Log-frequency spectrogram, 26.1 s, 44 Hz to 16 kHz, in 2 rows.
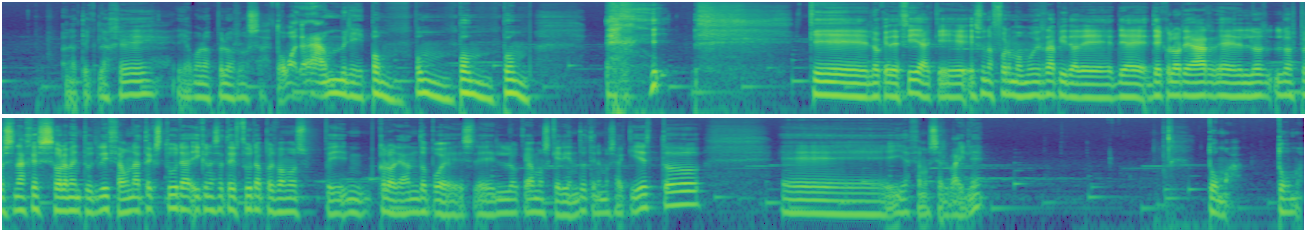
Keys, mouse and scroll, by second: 0.4 g, 2.7 right click, 3.0 middle click, 4.0-5.0 scroll down 5, 4.8 middle click, 5.5 middle click, 6.6-7.0 scroll up 3, 7.0 shift+middle click, 7.6 middle click, 10.4 click, 12.5 middle click, 14.6 middle click, 19.0 click, 19.9 right click, 20.3 right click, 21.5 click, 22.4 click, 23.6 right click, 24.6 g.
